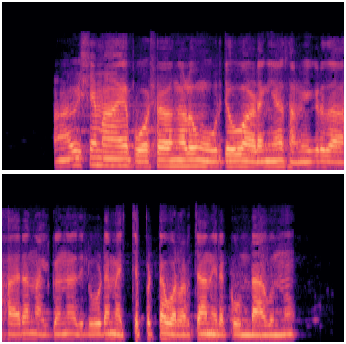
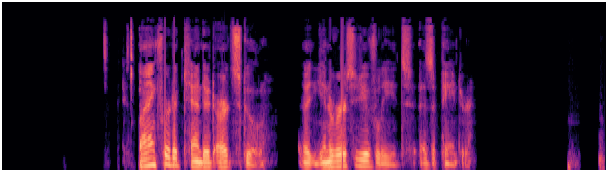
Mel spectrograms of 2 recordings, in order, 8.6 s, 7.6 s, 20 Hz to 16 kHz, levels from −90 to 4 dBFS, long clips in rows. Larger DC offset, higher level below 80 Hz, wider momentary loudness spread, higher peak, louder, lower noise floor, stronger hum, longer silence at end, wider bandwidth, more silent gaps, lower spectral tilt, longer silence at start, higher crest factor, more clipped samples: neither; second, -56 dBFS vs -46 dBFS; second, 9 LU vs 22 LU; about the same, -2 dBFS vs 0 dBFS; about the same, -17 LUFS vs -15 LUFS; about the same, -89 dBFS vs under -90 dBFS; neither; first, 0.6 s vs 0.05 s; second, 7.8 kHz vs 11.5 kHz; second, none vs 1.36-1.43 s, 3.45-3.69 s, 5.94-7.07 s, 7.24-7.45 s; first, -7 dB/octave vs -5 dB/octave; second, 0.65 s vs 1.25 s; about the same, 14 dB vs 18 dB; neither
